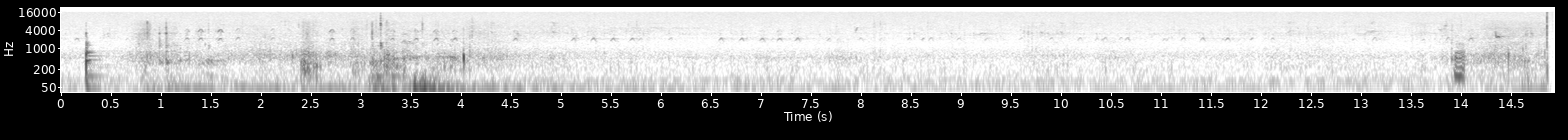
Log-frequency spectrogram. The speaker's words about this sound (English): There's still some wild birds not captured up in the treetops, and they were giving alarm calls, and now they're grading into tubes. And this is the wild birds.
